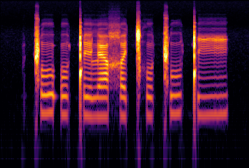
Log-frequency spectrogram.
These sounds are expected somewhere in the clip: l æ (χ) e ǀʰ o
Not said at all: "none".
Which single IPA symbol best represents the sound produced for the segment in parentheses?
χ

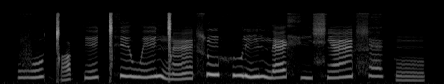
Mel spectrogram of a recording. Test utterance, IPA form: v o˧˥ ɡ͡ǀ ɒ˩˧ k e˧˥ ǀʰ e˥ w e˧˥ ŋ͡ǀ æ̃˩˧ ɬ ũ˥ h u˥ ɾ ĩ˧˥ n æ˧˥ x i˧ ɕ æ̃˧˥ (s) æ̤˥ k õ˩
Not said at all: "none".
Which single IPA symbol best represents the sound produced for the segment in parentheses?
ɬ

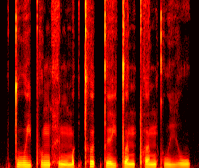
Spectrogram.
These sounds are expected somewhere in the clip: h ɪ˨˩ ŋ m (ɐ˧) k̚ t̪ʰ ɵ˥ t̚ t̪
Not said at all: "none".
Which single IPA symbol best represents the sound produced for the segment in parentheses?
ɐ˨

